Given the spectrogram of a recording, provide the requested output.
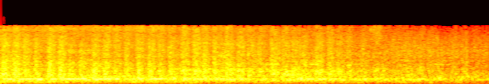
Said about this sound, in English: Hold on, that's a goods train. The king wouldn't be on that.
